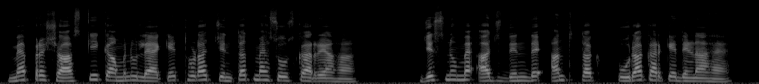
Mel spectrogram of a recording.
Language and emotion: Punjabi, fearful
